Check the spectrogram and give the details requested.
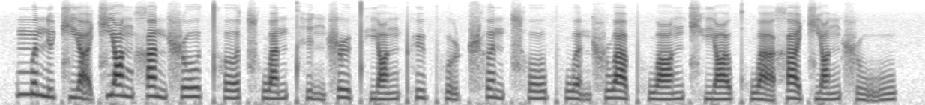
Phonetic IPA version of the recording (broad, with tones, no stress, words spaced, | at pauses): mə˥˧ny˥˩ t͡ɕjä̰˨˩t͡ɕjɑ˥˧ŋ xa˥˩nʂo˥ʊ̯ t̪ʰɤ˧˥ t͡sʰwa˧˥nt̪ʰḭ˨˩ŋʂɻ̩˥˩ t̪ʰjɑ˧˥ŋpʰy˥˩pʰṵ˨˩ ʈ͡ʂʰə˥˩nt͡sʰo˧˥ʊ̯pʰwə̰˨˩n ʂwä˥˩pʰwɑ˧˥ŋ t͡ɕʰjɑ˧˥ʊ̯kʰwä̰˨˩xä˥˩t͡ɕjɑ˧˥ŋ ʂṵ˨˩˦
